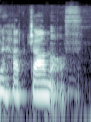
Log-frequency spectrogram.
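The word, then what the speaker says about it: Khachanov: yeah we talked Oh his name is Karen hot John off we knew this didn't we and no we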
